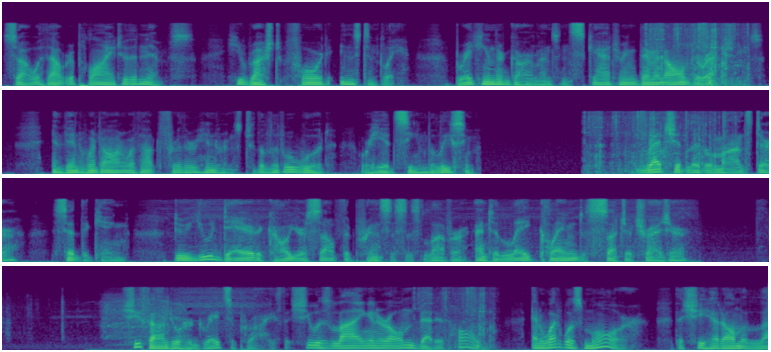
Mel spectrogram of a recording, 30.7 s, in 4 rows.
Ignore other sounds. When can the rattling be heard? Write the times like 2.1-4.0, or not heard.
6.4-7.5, 13.4-15.1, 27.1-27.9.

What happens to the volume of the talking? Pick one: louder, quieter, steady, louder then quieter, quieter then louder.
steady.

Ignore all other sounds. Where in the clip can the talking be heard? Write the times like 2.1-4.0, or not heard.
0.0-12.4, 14.0-22.2, 24.2-30.6.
